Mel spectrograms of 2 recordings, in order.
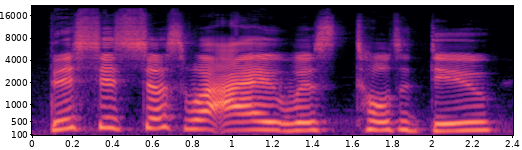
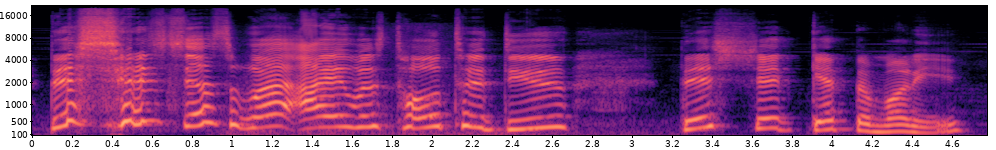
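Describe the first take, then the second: First: Said in the usual way. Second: Slower, higher thug take; slow, sneering thug. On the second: Shown as a demonstration. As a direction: drag it out with a sneer. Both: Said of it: "I, wait".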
